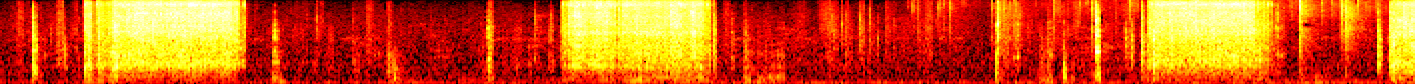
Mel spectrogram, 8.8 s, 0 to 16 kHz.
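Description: A ratchet works loose the throttle body on a procharged 2005 Trailblazer, its rapid clicking coming in three separate bursts of about a second each, close and crisp, with quiet handling noises between them.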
